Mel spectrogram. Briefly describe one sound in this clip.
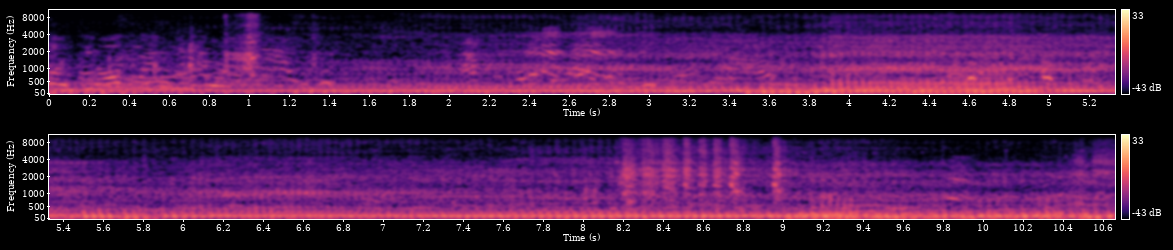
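Motorcycle engines idle with a low, steady rumble.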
